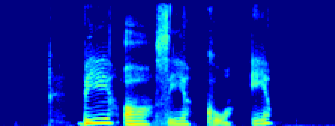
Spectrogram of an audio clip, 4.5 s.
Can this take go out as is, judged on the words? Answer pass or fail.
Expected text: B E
fail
